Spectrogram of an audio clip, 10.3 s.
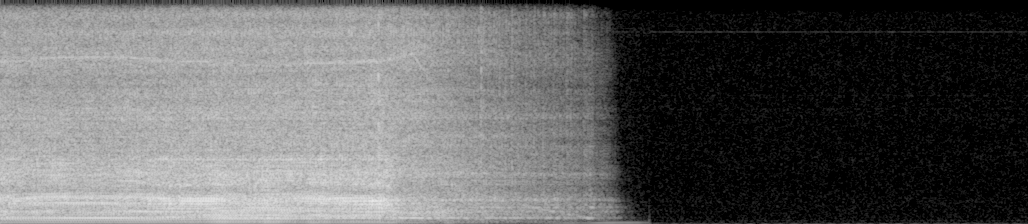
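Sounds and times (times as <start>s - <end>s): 
electric jigsaw cutting a plywood sheet in construction: 0.0s - 6.1s.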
